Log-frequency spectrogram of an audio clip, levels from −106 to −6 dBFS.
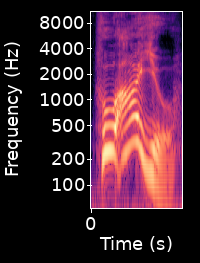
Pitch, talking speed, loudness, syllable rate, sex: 190 Hz, 155 wpm, -17 LUFS, 4.8 syllables/s, male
